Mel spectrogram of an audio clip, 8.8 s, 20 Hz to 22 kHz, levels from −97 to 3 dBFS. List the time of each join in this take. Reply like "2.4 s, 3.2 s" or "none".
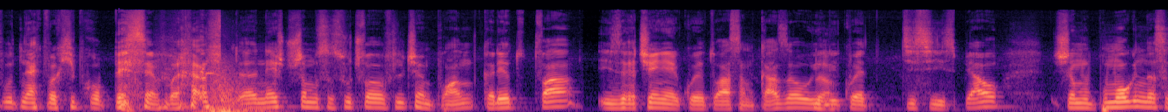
1.7 s, 4.4 s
